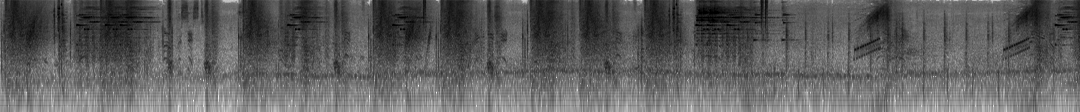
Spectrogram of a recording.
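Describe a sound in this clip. Energy blasts whoosh and crackle in short bursts.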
